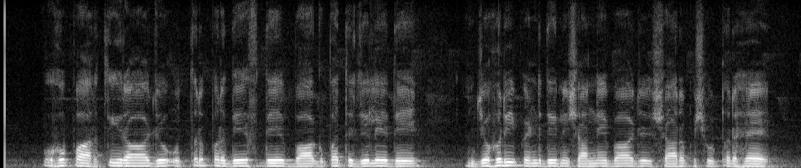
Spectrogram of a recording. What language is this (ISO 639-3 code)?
pan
